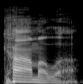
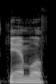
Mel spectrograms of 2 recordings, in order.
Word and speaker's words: Kamala: First of all, I've never heard it definitively said that her name is Kamala. – Yeah. – Kamala. I've said Kamala Harris, yeah. like, you know, throughout all this. But clearly, I will say, Tucker Carlson intentionally mispronounced it as Kamala for all these years or for all these months.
